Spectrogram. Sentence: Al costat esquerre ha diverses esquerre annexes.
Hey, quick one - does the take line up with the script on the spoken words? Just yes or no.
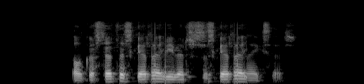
yes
